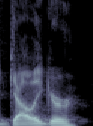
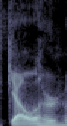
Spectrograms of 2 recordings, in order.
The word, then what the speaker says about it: Gallagher: You said Matip and uh, I hear a lot of commentators and English people say Gallagher. I have to tell you, it's Gallagher.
